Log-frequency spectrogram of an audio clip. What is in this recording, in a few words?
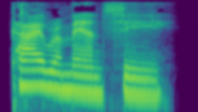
"chiromantical", English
